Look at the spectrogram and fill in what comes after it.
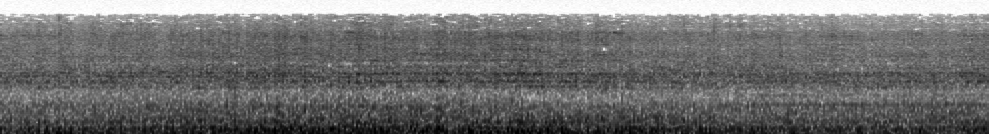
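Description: Passenger coaches of an Indian Railways express train rolling past, a steady rumble of wheels on rail.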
